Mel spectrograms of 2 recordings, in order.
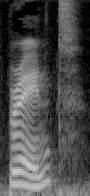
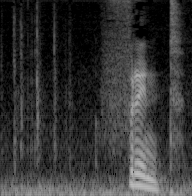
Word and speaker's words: print: let's begin for example if i have the word which is print lot of people pronounce this as frint so that is where the mistake happens okay there's some people who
